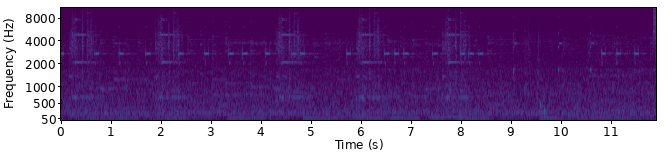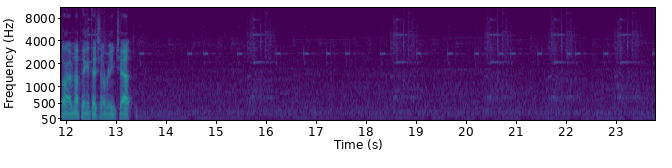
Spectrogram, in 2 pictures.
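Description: Short electronic menu blips tick in quick succession.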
